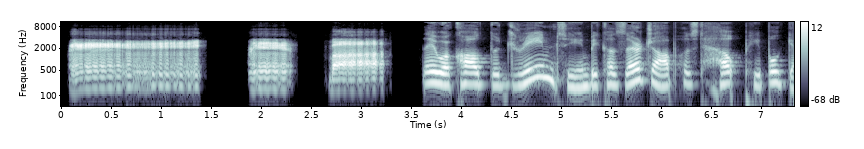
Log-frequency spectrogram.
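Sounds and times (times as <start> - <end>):
sheep bleating: 0.1 - 3.3
speech: 3.7 - 7.3.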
